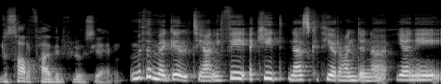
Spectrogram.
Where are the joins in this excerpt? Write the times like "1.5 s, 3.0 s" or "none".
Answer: none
